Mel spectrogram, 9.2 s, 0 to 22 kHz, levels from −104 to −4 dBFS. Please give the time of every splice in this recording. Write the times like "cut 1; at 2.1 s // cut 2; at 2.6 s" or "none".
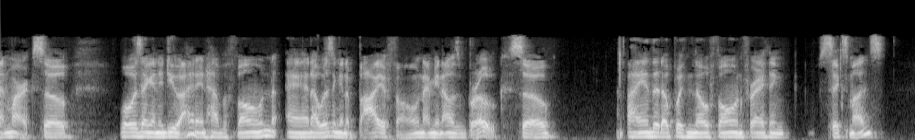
none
